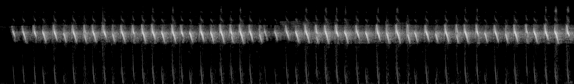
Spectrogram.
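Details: Male golden-bellied gerygone singing tirelessly, a continuous high-pitched trill of quick, crisp notes repeated evenly for the whole stretch.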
